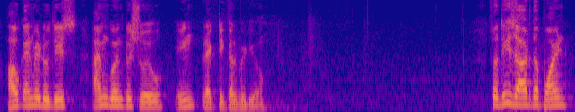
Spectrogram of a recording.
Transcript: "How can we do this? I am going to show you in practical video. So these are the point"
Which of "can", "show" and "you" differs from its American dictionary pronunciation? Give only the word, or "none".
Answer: none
